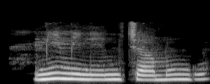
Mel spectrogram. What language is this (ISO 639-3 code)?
swa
